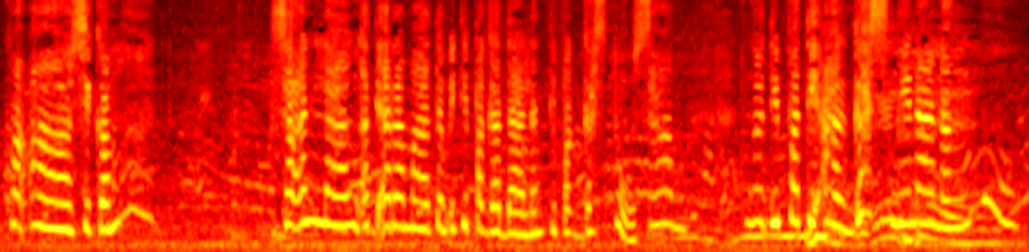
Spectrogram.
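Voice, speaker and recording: A woman's voice: very high-pitched, expressive, a little slow, a crowd in the background. A woman playing a sympathetic, chatty young friend in a radio drama, with a Filipino accent.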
